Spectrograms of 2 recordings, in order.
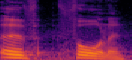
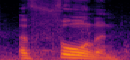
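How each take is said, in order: First: The two words are separated by a break. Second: The two words are joined smoothly together. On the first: The speaker calls it wrong. "We don't break between the two words. Not" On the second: The speaker calls it right. "We join those two together"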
